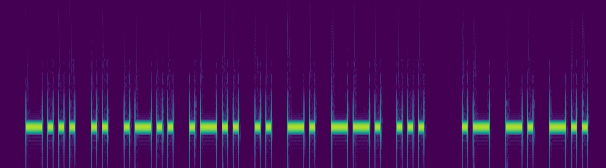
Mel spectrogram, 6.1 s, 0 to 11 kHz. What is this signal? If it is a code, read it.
Morse code, heard as a keyed tone, about 22 wpm, 700 Hz. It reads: BILLINGS AND
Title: A Sound Of Thunder 22wpm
